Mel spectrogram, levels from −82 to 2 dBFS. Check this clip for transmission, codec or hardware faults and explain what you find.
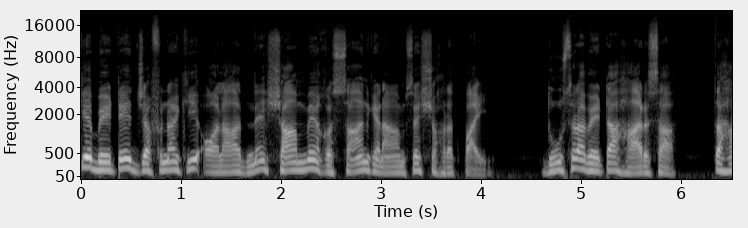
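Nothing stood out on listening to this speech recording.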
